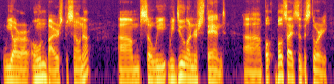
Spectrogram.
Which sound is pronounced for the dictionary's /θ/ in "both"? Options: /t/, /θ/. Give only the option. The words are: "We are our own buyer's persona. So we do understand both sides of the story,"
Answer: /θ/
